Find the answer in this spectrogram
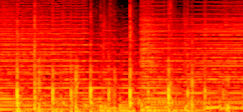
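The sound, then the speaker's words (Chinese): Two brothers race each other down a staircase, their footsteps a quick run of light, rhythmic thuds that is fairly faint throughout. “两兄弟在楼梯口比赛谁比较快下楼，爸爸赶忙跑来拉住他们。”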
